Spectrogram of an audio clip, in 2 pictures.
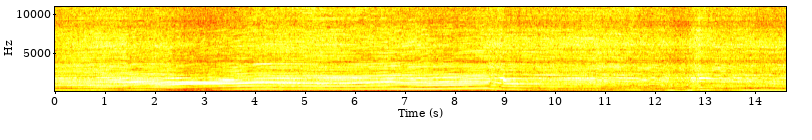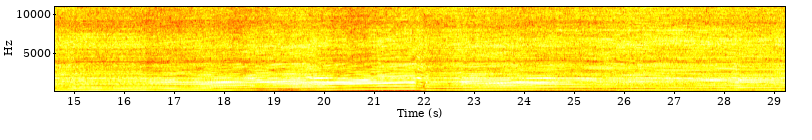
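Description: Yamaha FZR250R's high-revving 250 cc inline-four engine pulling uphill under load, with wind rush. The revs climb and drop sharply at an upshift about nine seconds in, sink lower with a brief dip and recovery a few seconds later, then climb again to another sharp upshift drop a little past twenty seconds and hold steady.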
